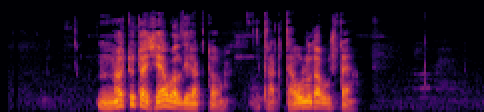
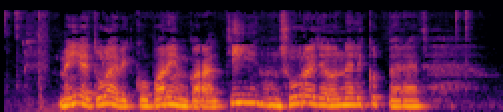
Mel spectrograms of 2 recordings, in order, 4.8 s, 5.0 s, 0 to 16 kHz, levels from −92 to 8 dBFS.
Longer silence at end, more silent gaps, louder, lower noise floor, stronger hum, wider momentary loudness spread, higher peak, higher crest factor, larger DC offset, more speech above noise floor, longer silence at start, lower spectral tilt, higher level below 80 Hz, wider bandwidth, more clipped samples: first, 1.35 s vs 0.7 s; neither; about the same, -20 LUFS vs -21 LUFS; first, -71 dBFS vs -51 dBFS; neither; first, 18 LU vs 7 LU; first, -2 dBFS vs -8 dBFS; first, 22 dB vs 14 dB; neither; first, 50 dB vs 30 dB; first, 0.95 s vs 0.4 s; second, -5.5 dB/octave vs -7 dB/octave; second, -64 dBFS vs -56 dBFS; about the same, 11 kHz vs 11.5 kHz; neither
